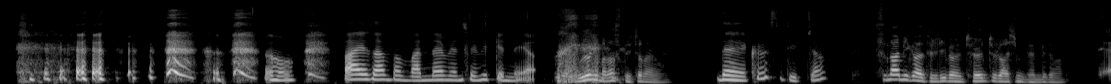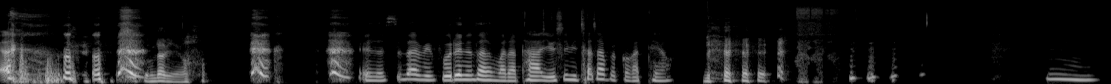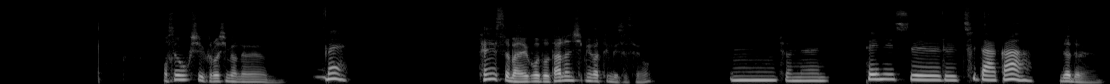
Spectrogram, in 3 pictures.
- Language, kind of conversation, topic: Korean, unstructured, 취미 활동을 하면서 새로운 친구를 사귄 경험이 있으신가요?
- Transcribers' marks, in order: static; laugh; laughing while speaking: "어. 바에서 한번 만나면 재밌겠네요"; laugh; other background noise; laughing while speaking: "아"; laugh; laughing while speaking: "농담이에요"; laughing while speaking: "네"; chuckle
